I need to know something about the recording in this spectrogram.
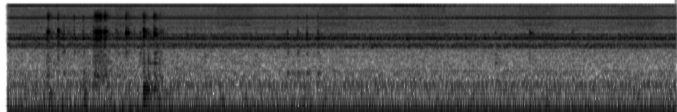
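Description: An old computer monitor gives off a steady high-pitched whine.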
